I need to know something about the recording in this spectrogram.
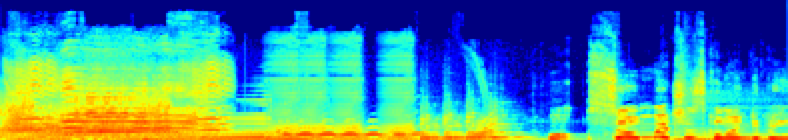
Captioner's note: Melba shrieking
